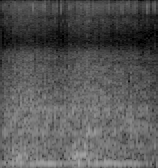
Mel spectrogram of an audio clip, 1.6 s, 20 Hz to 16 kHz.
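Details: TVS XL100 Heavy Duty BS6 fuel-injected moped that had been stalling after riding a short distance, started for a check: small engine catches and holds a fairly steady, even hum with a light rev; running normally for now.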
